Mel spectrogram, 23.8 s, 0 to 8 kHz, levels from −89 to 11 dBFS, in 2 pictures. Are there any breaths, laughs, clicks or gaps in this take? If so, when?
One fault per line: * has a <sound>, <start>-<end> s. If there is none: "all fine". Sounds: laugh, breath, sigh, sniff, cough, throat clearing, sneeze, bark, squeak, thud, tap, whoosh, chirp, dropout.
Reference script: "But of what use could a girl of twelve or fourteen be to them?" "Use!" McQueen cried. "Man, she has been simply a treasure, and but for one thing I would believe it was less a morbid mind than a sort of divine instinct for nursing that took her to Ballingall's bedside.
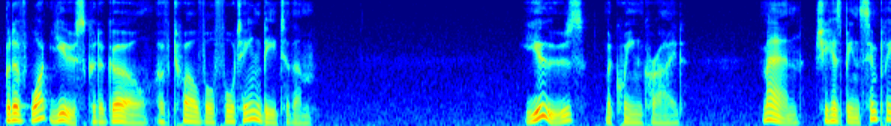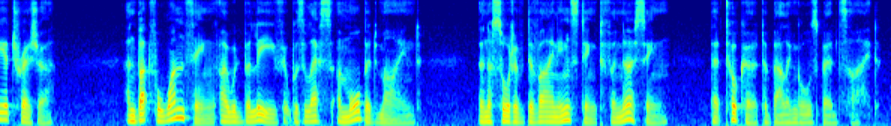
all fine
